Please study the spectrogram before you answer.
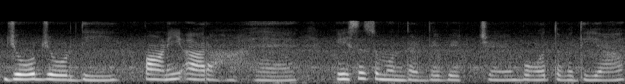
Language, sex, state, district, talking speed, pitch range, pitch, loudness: Punjabi, female, Punjab, Kapurthala, 125 wpm, 200-230 Hz, 210 Hz, -18 LUFS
